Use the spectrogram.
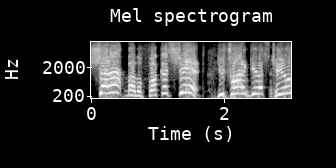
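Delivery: high-pitched loud yell. Imagining a funny casting choice yelling at the survivors, as Samuel L. Jackson yelling. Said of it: "He could just yell at the survivors".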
